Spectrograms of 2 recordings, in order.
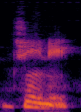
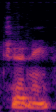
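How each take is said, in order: First: The first vowel is a long 'ee' sound. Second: The first vowel is a short 'i' sound. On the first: The speaker calls it wrong. "we tend to pronounce it Genie" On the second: The speaker calls it right. "but it's actually like Ginny"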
